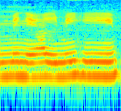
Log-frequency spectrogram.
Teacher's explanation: من علمه میں نون ساکن کے بعد عین آ رہی ہے، اظہار ہلکی والا قاعدہ ہوگا، یہاں پر ہم اظہار کر کے پڑھیں گے، غنہ نہیں کریں گے۔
